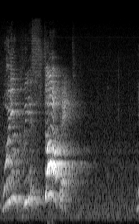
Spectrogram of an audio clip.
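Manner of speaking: loud, high, drawn-out demand; exasperated shout. Acted. Teacher stopping a student reading her speech, exasperated shout. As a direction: yell to shut the student up.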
